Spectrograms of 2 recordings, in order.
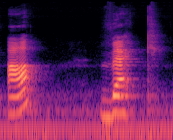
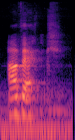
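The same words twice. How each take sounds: First: Avec split into "ah", pause, "vek"; slow separated syllables in Avec. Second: Said in the usual way. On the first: Shown as a demonstration. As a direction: break Avec in two with a clear gap. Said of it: "So here we have an A".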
